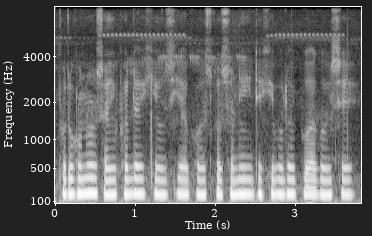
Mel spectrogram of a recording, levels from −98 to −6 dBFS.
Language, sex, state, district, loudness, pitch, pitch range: Assamese, male, Assam, Sonitpur, -15 LUFS, 170 Hz, 170-175 Hz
